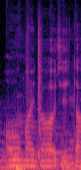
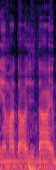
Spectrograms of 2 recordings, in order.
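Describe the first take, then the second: First: It is said in a sad tone. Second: It is said in a casual tone.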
